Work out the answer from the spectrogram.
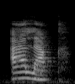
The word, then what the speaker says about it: alak: Alak.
